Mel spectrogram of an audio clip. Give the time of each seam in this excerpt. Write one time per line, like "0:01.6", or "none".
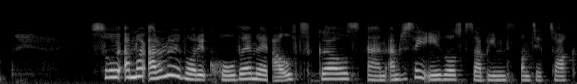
0:01.5
0:02.7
